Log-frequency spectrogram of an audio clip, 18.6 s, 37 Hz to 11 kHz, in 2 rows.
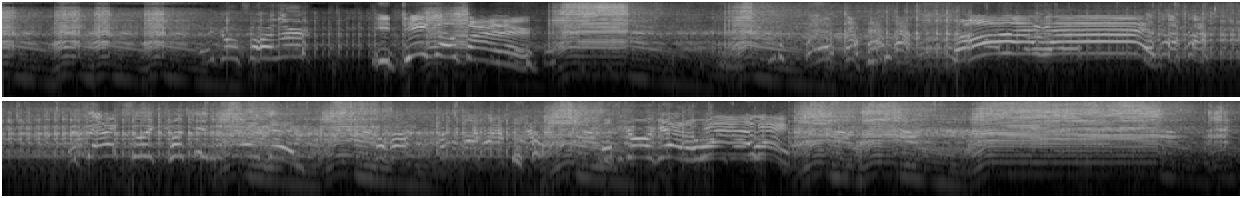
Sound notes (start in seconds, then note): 5.2 both laughing; 8.4 laughing; 12.3 laughing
